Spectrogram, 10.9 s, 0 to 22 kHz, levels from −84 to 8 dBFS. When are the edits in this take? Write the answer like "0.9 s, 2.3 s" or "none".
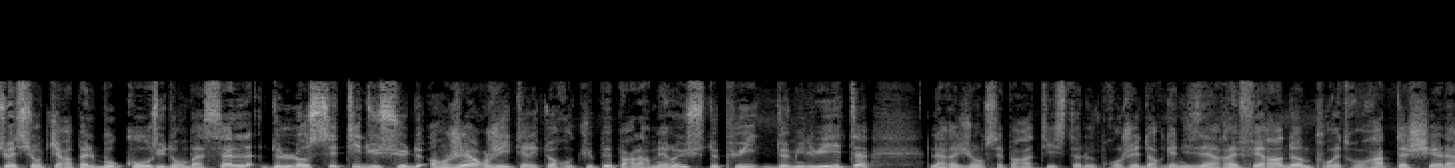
1.1 s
